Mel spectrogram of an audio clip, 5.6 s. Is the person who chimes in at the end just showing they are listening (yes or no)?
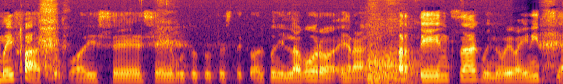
no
